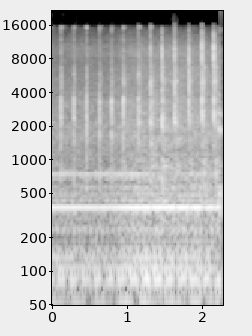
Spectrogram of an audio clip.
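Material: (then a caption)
Steel. A metal tanker compartment that still holds liquid is tapped repeatedly in an even rhythm while it is being emptied. The taps give short, dull knocks over a steady engine rumble and a constant mid-pitched hum. The sound shows the compartment is still full up to a certain level.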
